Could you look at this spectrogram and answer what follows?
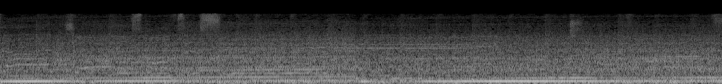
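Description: A front-wheel-drive rally kit car in Gran Turismo 7 drones with a steady engine note that shifts pitch partway through, loud and continuous with faint tyre and road noise.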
